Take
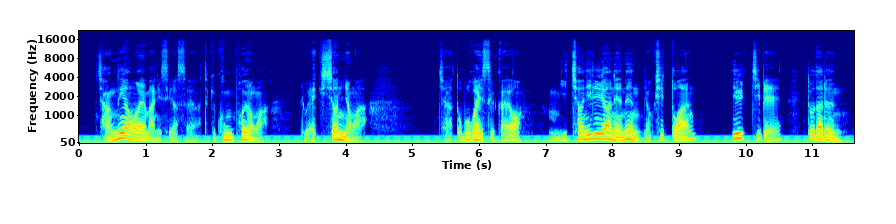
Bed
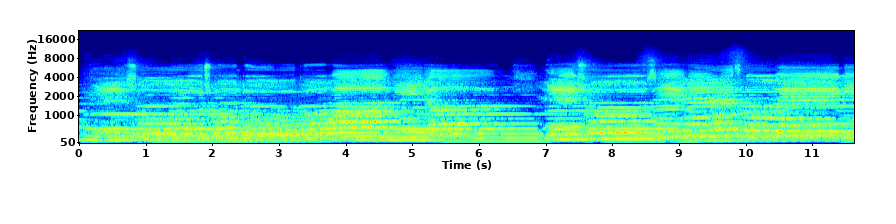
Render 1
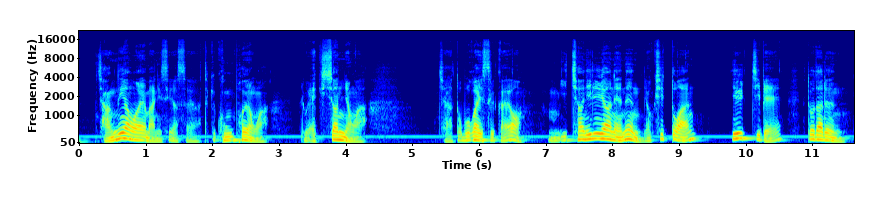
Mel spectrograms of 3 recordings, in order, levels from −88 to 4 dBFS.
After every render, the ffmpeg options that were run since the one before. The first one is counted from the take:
-af "bandreject=f=60:t=h:w=4,bandreject=f=120:t=h:w=4,bandreject=f=180:t=h:w=4"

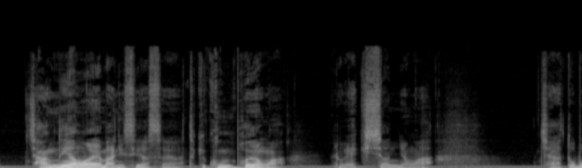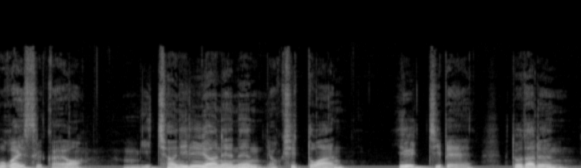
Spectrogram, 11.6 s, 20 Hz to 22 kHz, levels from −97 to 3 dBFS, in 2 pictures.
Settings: -filter_complex "[0:a]asettb=1/sr,asplit=3[s0][s1][s2];[s0]atrim=end=3.404[s3];[s1]atrim=start=3.4:end=4.21,asetpts=PTS-STARTPTS,afade=t=in:d=0.004:c=qsin,afade=t=out:st=0.806:d=0.004:c=qsin,acompressor=threshold=0.0178:ratio=16:attack=3.2:release=140:knee=1:detection=peak[s4];[s2]atrim=start=4.206[s5];[s3][s4]acrossfade=d=0.004:c1=hsin:c2=qsin[s6];[s6][s5]acrossfade=d=0.004:c1=qsin:c2=hsin"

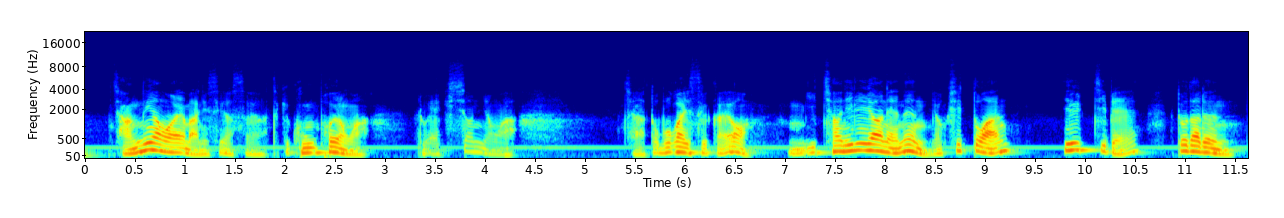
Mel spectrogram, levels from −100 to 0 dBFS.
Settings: -af "aphaser=in_gain=1:out_gain=1:delay=1.6:decay=0.24:speed=0.44:type=triangular,lowpass=f=1200:t=q:w=3.4"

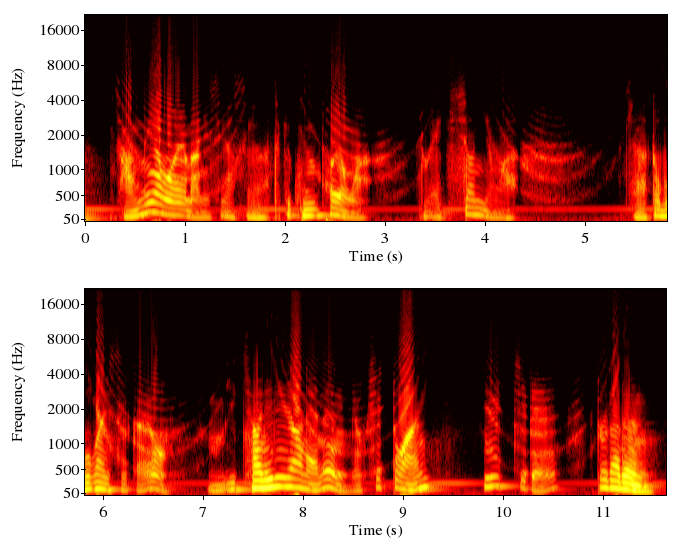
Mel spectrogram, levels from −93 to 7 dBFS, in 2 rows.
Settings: -af "asoftclip=type=hard:threshold=0.211,aphaser=in_gain=1:out_gain=1:delay=2.5:decay=0.72:speed=0.53:type=sinusoidal"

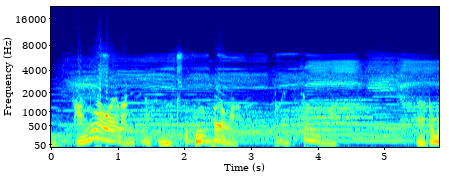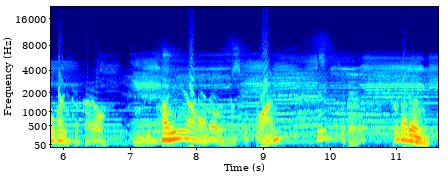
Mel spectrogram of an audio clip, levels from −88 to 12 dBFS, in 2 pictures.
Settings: -filter_complex "[1:a]volume=0.422[s0];[0:a][s0]amix=inputs=2:normalize=0"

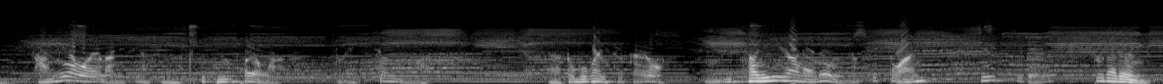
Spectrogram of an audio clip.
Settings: -af "volume=0.841"

